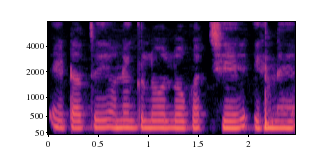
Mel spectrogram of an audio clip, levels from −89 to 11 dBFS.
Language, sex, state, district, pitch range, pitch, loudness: Bengali, male, West Bengal, Malda, 185-190 Hz, 185 Hz, -24 LUFS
